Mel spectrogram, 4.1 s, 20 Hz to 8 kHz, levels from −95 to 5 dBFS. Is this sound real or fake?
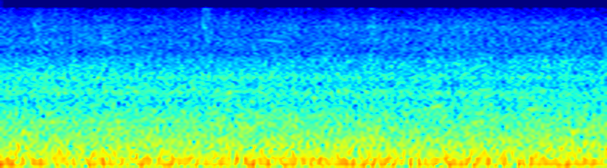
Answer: real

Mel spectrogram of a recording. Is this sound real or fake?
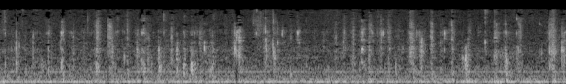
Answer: real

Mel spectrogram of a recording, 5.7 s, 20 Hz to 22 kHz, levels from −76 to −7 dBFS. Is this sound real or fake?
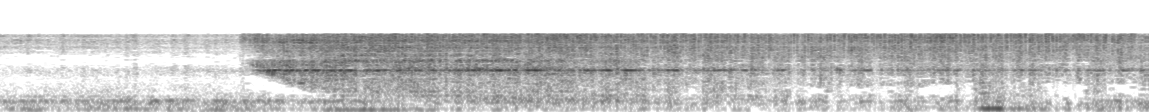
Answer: real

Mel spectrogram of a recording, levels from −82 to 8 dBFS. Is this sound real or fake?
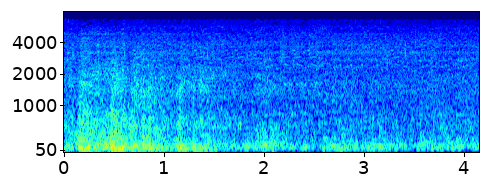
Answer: fake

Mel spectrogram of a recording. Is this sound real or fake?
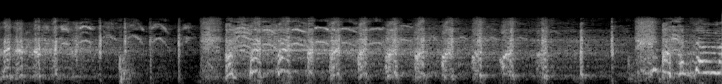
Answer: fake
